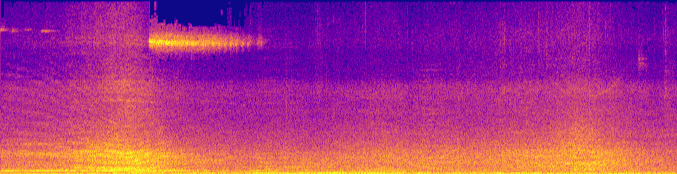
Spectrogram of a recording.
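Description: Road traffic on a rain-wet street: vehicles drive past over a steady low engine hum. One swells past about two seconds in, the loudest moment, and another near the end.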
